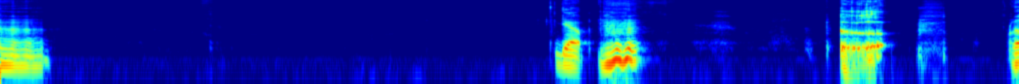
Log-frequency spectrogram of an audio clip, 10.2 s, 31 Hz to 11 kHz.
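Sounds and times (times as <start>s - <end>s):
speech: 0.0s - 0.6s, 5.6s - 6.5s, 8.4s - 8.7s
person burping into the microphone: 8.3s - 9.0s.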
